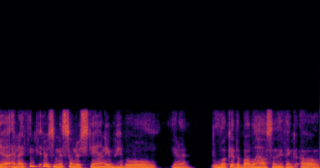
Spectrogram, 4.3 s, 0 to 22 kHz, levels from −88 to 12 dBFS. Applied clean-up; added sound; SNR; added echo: neural mask model Resemble Enhance denoiser.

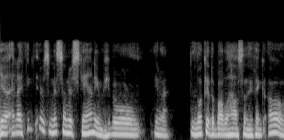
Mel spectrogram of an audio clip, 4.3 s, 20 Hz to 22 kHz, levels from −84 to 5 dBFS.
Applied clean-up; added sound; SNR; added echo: neural mask model DeepFilterNet 3.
